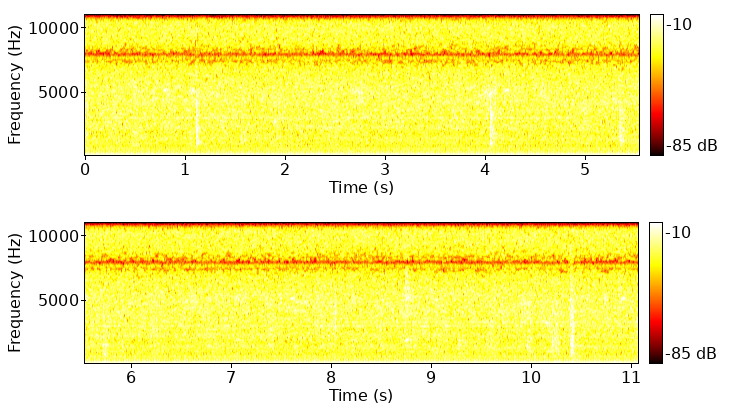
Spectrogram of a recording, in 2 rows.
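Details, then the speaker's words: National NC-60 Special AA5 valve radio, first power-up on variac around 102–103 V at 0.2 A: only a loud steady hum with no station audio; failed filter capacitor, needing replacement. "all right so we're getting nothing but home so it's definitely a filter cap gonna have to be replaced here before we're gonna get anything i think"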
